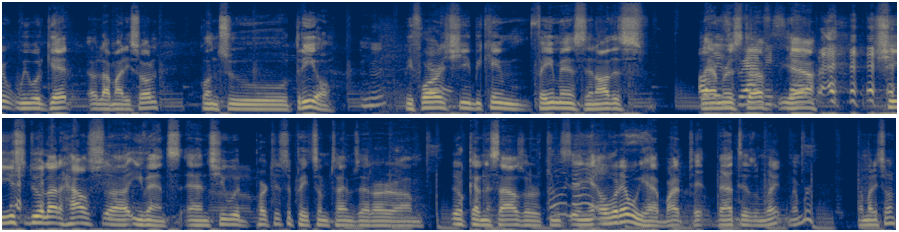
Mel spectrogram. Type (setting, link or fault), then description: setting, busy venue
